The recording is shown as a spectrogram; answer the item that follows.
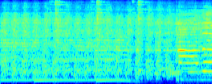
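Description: Live rock band playing a new wave song: electric bass repeating a low note over the drum kit, with a woman's singing voice coming in near the end.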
